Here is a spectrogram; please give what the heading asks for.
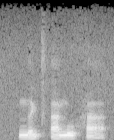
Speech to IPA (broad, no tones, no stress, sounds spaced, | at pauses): ŋ ə ɳ t͡sʼ a ŋ o h a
